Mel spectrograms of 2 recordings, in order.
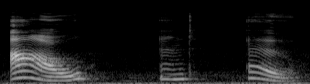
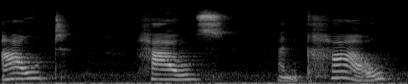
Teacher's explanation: they're called back diphthongs because the second element they have in common is the vowel o the back vowel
